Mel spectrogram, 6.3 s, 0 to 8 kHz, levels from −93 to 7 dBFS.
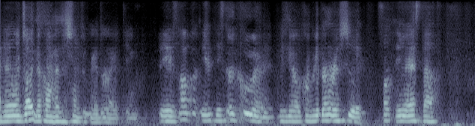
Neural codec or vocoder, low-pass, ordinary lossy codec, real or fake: codec, 16 kHz, 1 kbps, FreqCodec, smaller model; none; none; fake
